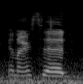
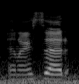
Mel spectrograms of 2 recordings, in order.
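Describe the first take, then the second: The two takes are said the same way.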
